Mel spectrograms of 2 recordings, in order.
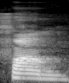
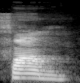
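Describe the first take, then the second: No difference in how they are said.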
